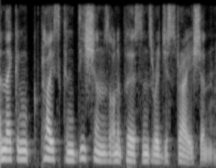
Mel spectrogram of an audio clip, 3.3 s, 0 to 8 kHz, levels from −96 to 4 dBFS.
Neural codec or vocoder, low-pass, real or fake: none; 7.2 kHz; real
